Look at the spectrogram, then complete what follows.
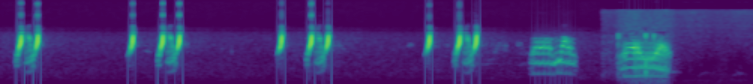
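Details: Common quail calling, recorded as a lure for trapping. Four clear three-note phrases, one sharp note then a quick pair, come roughly once a second. Two harsh nasal buzzy bursts close the sequence.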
